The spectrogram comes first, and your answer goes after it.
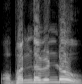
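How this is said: It sounds firm and demanding, like an order. The listener is being told to do it. "तो ये order में चला जाएगा"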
